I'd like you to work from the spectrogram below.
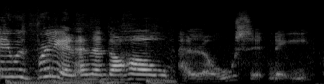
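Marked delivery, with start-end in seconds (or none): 1.8-3.1 bad put-on creepy killer voice. Quoting the killer's phone line from a slasher film: bad creepy killer voice. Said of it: "I can't do it very well".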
